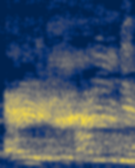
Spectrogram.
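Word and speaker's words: الحمد: আমরা যখন আলহামদু বলবো, আলহামদু এই এখান থেকে উচ্চারণ করব, এই গলার ভিতর থেকে আলহামদু, তখন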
